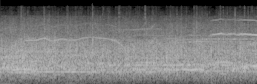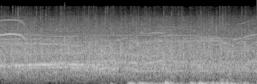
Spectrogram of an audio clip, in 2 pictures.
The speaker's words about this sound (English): And let's keep it going for our headliner. Let's give him a big laugh-a-teria welcome.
